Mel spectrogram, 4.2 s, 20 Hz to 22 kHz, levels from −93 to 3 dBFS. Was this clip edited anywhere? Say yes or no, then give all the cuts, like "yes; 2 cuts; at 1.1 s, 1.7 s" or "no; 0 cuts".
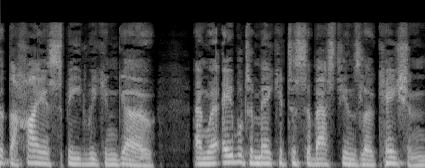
no; 0 cuts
